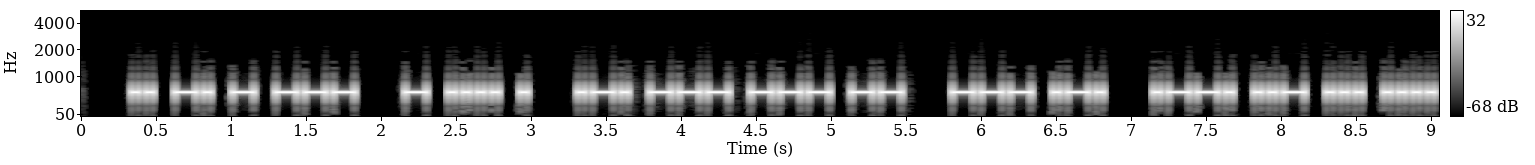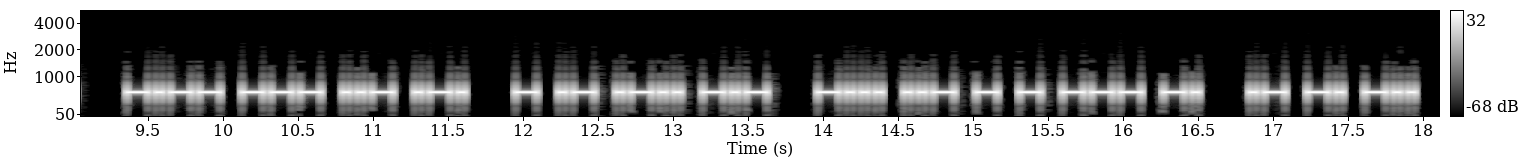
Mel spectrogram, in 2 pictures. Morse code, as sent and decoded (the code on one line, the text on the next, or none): .. -. - --- / - .... / .-. --- --- -- / --- .-. / .--. ..- ... .... / -.-- --- ..- .-. / - .- .-.. -.- / -... ..- - - --- -. / .- -. -..
INTO THE ROOM OR PUSH YOUR TALK BUTTON AND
